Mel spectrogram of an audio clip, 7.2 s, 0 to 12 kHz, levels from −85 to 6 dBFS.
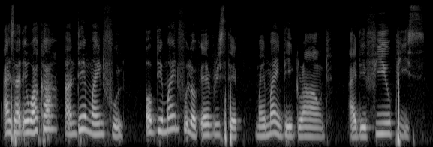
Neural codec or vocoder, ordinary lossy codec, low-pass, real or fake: none; none; 10.8 kHz; real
